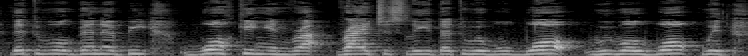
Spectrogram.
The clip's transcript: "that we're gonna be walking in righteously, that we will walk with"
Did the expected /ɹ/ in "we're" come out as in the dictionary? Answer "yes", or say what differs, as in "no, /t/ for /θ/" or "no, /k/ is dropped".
no, /w/ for /ɹ/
